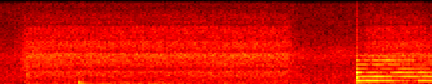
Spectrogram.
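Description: A steady rushing background noise, then about three and a half seconds in a keyboard starts playing a held chord, louder than anything before it: the opening of the church music.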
